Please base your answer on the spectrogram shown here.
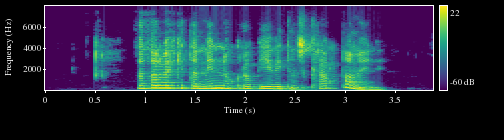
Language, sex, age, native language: Icelandic, female, 70-79, Icelandic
